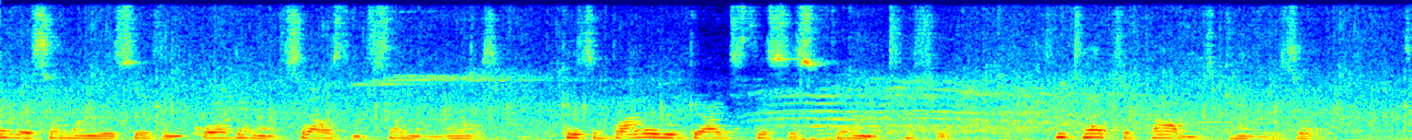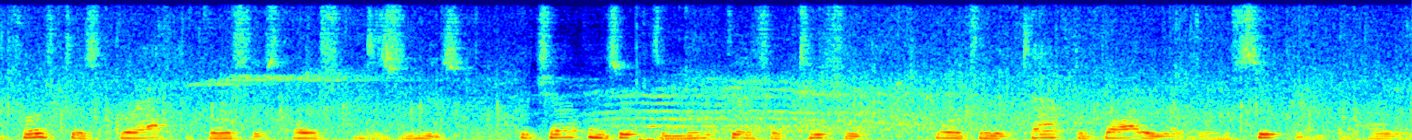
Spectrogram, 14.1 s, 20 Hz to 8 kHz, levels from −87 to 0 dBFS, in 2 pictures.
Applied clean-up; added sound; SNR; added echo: none; Applause / Cheering; 12 dB; reverberation time 0.2 s.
